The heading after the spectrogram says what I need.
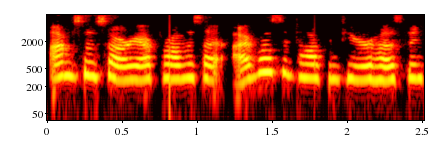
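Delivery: polite, courteous customer service voice. Speaker retelling apologizing to a woman yelling at her in a parking lot, best customer service voice. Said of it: "doing my best customer service voice".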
